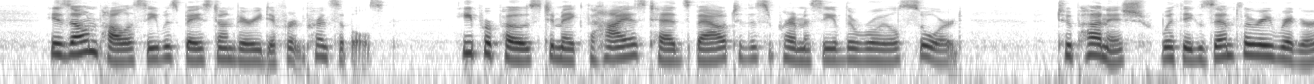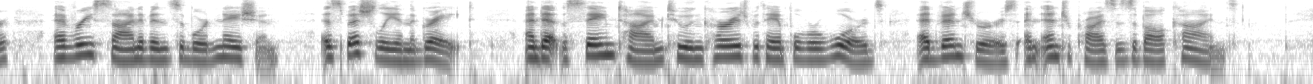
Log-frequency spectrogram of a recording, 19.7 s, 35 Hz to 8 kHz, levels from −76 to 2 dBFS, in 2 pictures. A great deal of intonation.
No: average, 3.6 semitones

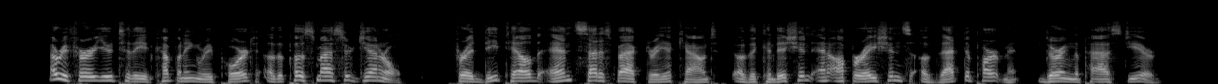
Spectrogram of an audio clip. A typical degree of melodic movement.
No: wide, 6.2 semitones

